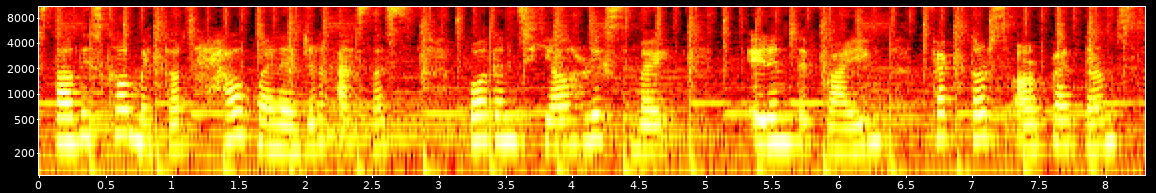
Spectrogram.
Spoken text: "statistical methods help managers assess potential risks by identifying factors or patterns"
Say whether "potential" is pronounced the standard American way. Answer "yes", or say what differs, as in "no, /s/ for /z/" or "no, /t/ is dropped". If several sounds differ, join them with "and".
no, /s/ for /ʃ/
